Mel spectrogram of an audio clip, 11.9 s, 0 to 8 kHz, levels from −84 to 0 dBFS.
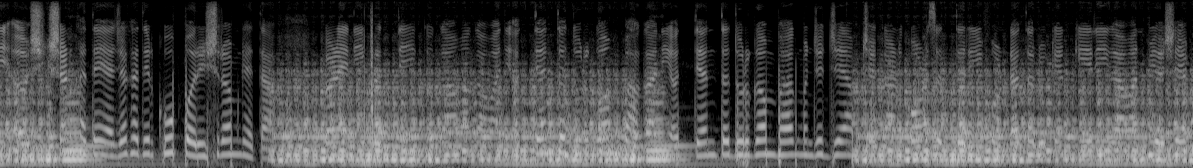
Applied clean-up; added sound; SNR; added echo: none; Bowed string instrument; -5 dB; none.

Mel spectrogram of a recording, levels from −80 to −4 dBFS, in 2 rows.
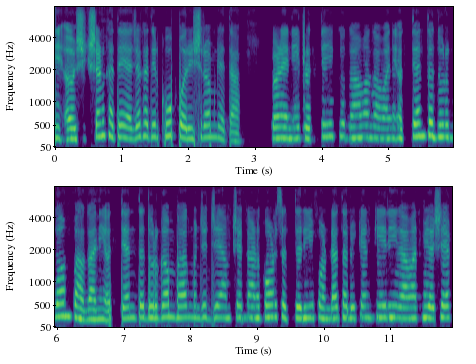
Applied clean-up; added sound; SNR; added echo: neural mask model Resemble Enhance denoiser.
